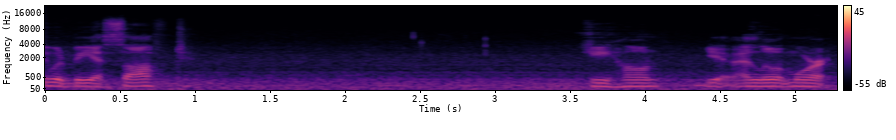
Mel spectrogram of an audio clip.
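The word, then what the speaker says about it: Gijón: A soft G, Gijon. Now. Oh, there you go. Like Mark the... just said, in Spanish, most J's are pronounced as a H.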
